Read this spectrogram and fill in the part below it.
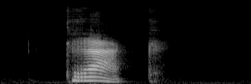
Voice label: "Kraak", Dutch

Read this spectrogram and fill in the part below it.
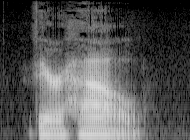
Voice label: "Verhaal", Dutch

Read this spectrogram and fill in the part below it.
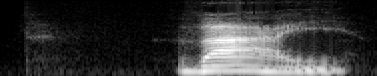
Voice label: "Waai", Dutch

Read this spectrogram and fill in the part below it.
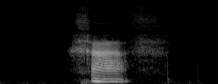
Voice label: "Gaaf", Dutch

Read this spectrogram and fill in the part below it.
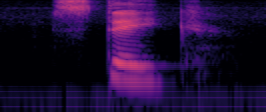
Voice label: "steek", Dutch; klankstabiliteit

